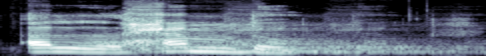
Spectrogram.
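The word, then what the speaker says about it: الحمد: আলহামদু, এখানে বড় হা, হামদু, গলার ভিতরে হালকা চাপ দিয়ে তারপরে বলতে হবে আলহামদু। যদি কেউ বলে আলহামদু, অনেকে বলেও থাকে আলহামদু ছোট হা দিয়ে, তাহলে নামাজ হবে না, অর্থ পরিবর্তন হয়ে যাবে।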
